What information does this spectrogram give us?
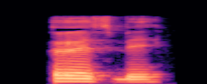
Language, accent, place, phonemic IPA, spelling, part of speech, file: French, France, Lyon, /ø.ɛs.be/, ESB, noun, LL-Q150 (fra)-ESB.wav
- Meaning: BSE (bovine spongiform encephalopathy)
